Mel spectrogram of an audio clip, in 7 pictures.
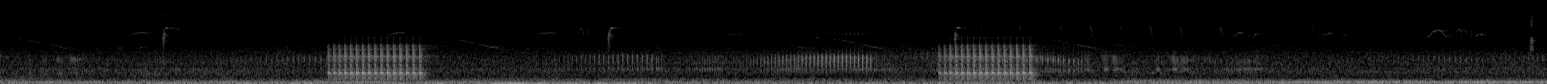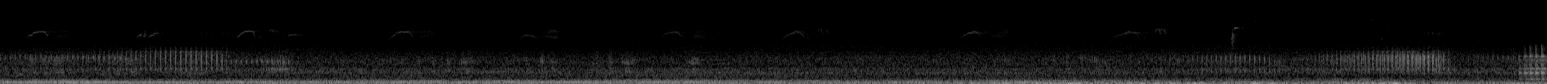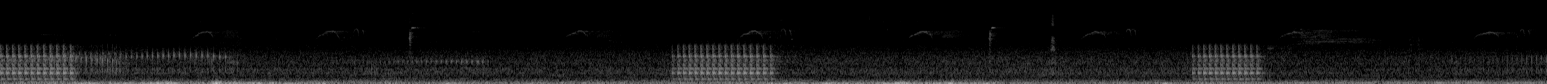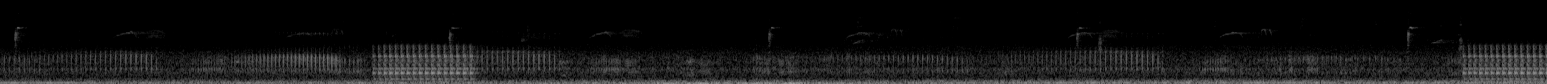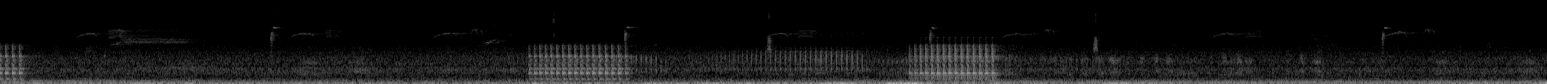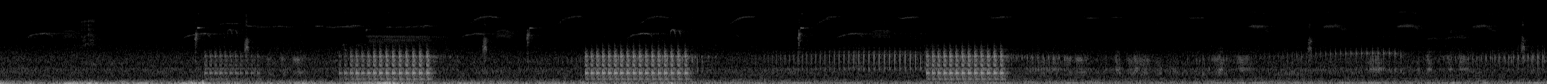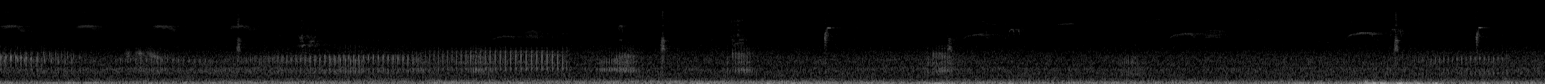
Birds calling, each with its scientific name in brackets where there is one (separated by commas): Common Grackle (Quiscalus quiscula), unidentified bird, Eastern Phoebe (Sayornis phoebe), European Starling (Sturnus vulgaris), Northern Cardinal (Cardinalis cardinalis), Red-winged Blackbird (Agelaius phoeniceus)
